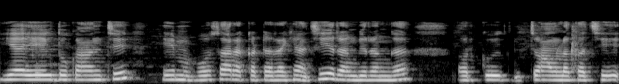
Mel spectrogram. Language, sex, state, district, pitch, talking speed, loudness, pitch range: Garhwali, female, Uttarakhand, Tehri Garhwal, 210 Hz, 165 wpm, -15 LUFS, 200-220 Hz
